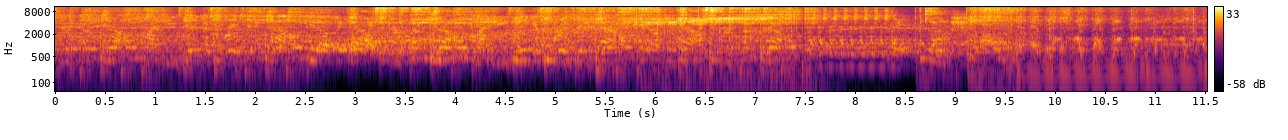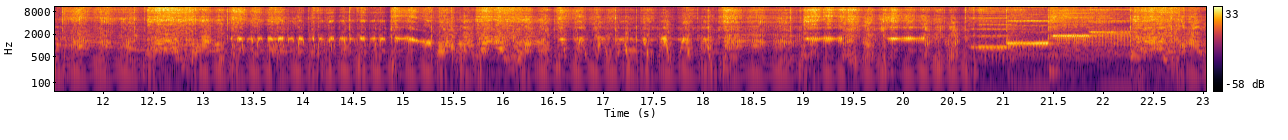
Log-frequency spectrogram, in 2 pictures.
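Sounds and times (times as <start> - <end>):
dubstep over concert speakers: 0.0 - 23.0
deep bass line: 5.8 - 7.9, 9.1 - 23.0.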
